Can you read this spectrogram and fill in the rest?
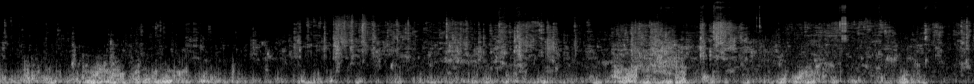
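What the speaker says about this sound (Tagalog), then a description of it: "Lakas pa ng hangin." Strong wind roars continuously across the microphone, a gusty rumbling rush that swells and eases throughout.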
